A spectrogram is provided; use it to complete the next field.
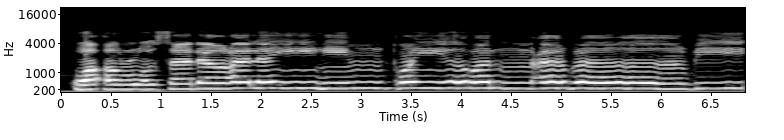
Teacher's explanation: را کو پر پڑھیں گے اس وجہ سے کہ را خود ساکن ہے اور یا را محتاج ہے حمزہ کے۔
